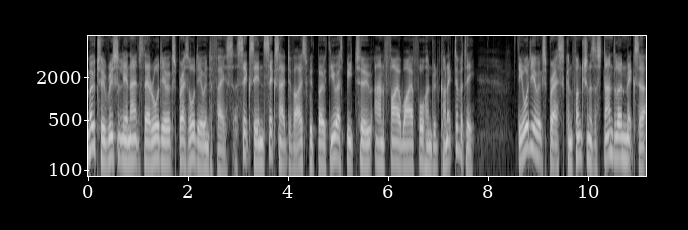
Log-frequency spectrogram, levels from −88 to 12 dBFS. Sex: male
